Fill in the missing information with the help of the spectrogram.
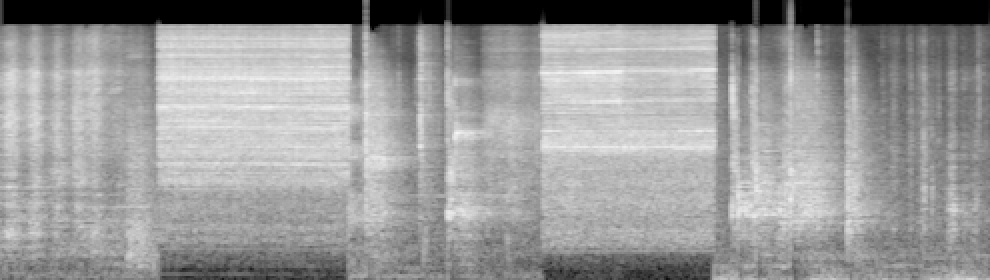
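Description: Two bursts of a power tool cutting aluminium decking, each about two seconds long and starting and stopping abruptly. Between them come shorter knocks and scraping as the boards are handled.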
